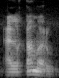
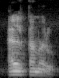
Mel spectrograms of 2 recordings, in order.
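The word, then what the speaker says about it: القمر: So you pronounce the sukoon on the lam, such as al-qamaru. You see the sukoon on the lam? You pronounce that, al-qamaru.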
